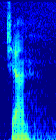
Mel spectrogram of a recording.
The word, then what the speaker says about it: Gian: It always screws me up because his name is spelled Gian. Gian. John.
